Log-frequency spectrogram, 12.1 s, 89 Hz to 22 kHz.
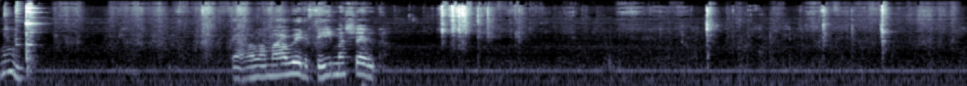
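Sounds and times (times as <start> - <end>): faint steady hum: 0.0 - 12.0
chewing with crunches: 5.4 - 11.9.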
